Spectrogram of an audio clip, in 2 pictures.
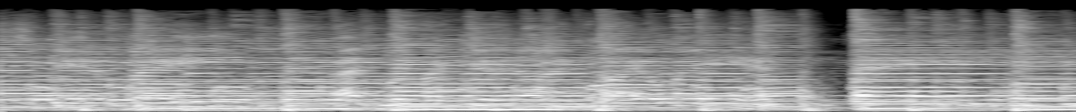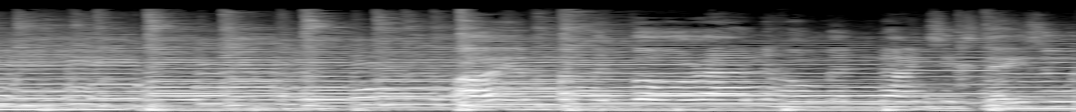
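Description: Live acoustic folk trio playing: fiddle, strummed acoustic guitar and mandolin together, with a brief dropout about four seconds in.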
